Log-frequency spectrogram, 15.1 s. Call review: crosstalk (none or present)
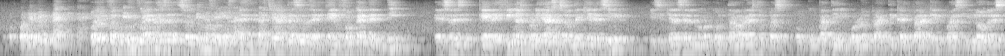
present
